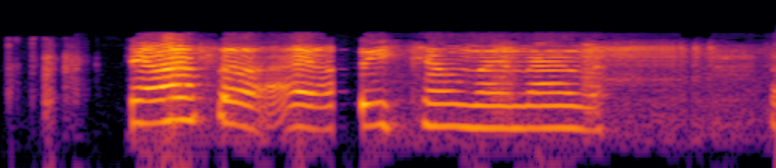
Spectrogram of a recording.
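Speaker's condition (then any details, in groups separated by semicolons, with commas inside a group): Cerebral palsy; severe cerebral palsy from birth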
